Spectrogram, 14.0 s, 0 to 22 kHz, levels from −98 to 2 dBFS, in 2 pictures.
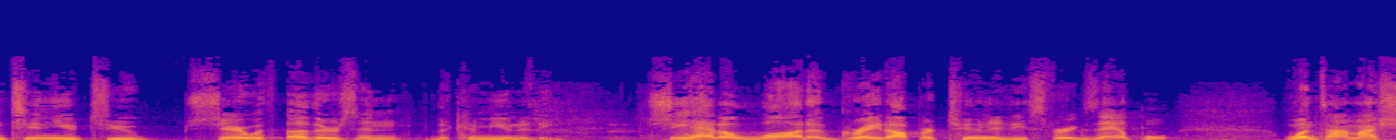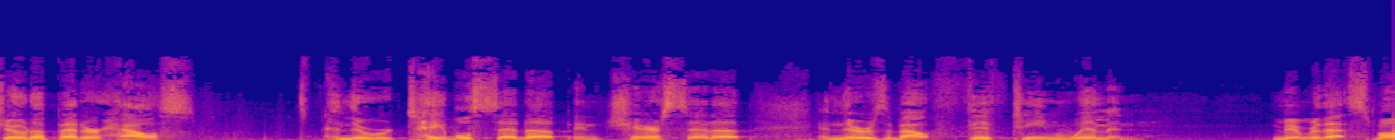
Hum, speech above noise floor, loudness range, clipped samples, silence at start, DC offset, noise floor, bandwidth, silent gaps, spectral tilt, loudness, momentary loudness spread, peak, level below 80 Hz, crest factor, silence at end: none; 38 dB; 4 LU; under 0.1%; 0 s; under 0.1%; -62 dBFS; 13 kHz; none; -4.5 dB/octave; -24 LUFS; 14 LU; -4 dBFS; -52 dBFS; 20 dB; 0 s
